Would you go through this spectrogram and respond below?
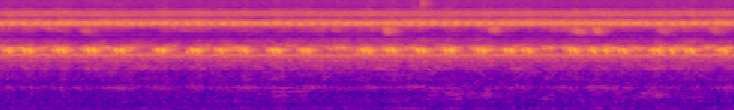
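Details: Crickets at night: a steady, high, ringing chirp pulsing about three times per second without pause, over a constant fainter whine of higher-pitched insects and a quiet background.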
